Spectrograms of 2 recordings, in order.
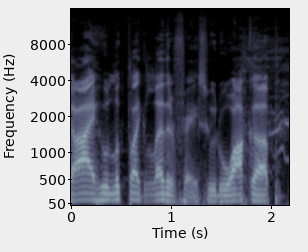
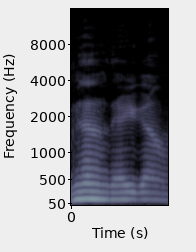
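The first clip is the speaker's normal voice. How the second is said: put-on embarrassed, sheepish, awkward manner; 9 dB quieter than usual. Retelling handing over food after being caught yelling: imitating own embarrassed greeting. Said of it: "embarrassingly roll down the window and hand her her food".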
